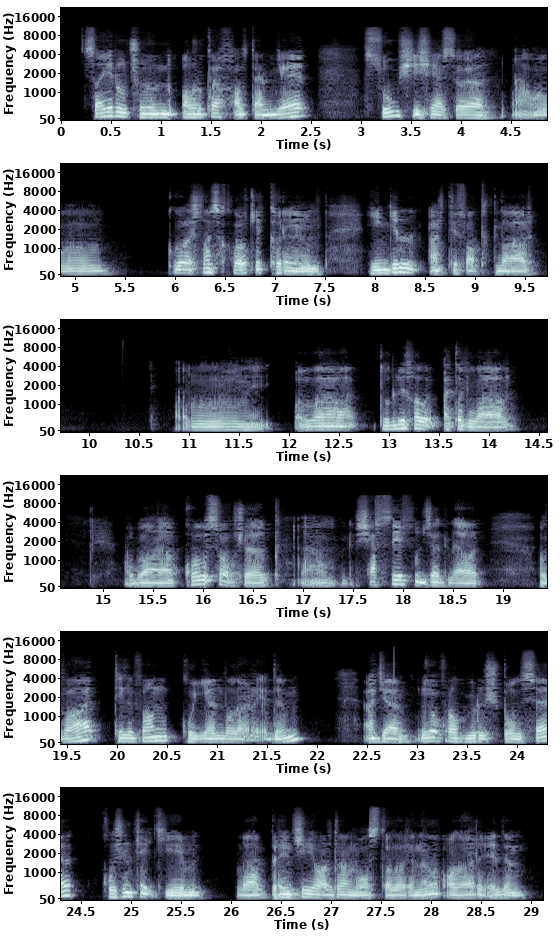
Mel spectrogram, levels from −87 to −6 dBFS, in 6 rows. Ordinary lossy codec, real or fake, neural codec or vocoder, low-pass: AAC, 32 kbps; fake; codec, 24 kHz, 1 kbps, SNAC; 10.8 kHz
